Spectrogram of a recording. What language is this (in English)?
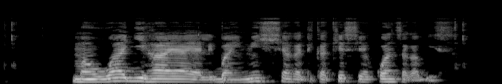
Swahili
